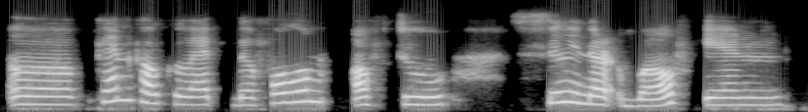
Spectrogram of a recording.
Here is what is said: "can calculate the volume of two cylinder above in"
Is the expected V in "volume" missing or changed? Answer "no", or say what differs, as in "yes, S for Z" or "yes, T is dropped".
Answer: yes, F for V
